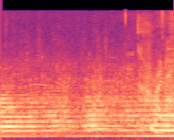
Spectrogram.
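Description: A propeller aerobatic display plane drones steadily overhead with a strong harmonic engine tone that shifts in pitch as it manoeuvres, heard under talk at a hill climb event.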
